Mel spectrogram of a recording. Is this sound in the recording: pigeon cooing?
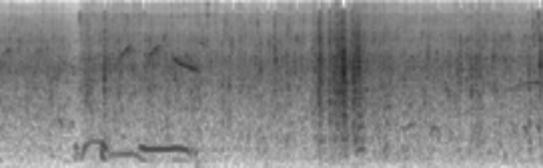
yes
